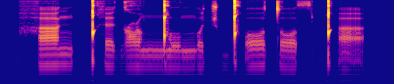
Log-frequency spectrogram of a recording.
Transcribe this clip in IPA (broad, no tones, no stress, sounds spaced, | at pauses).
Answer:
h a ŋ ǃʰ ɛ ɡ ʕ o ŋ͡ǃ o ŋ ɔ t͡ʃ ǃʼ ɔ t ɔ θ ǃʼ a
